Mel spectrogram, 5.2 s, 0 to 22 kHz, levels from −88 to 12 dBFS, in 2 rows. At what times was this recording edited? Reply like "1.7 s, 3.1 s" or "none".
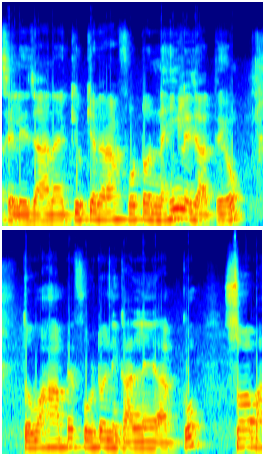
none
